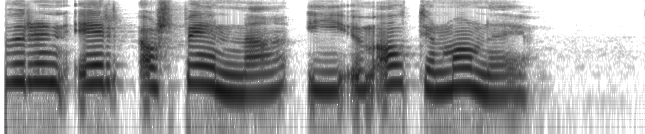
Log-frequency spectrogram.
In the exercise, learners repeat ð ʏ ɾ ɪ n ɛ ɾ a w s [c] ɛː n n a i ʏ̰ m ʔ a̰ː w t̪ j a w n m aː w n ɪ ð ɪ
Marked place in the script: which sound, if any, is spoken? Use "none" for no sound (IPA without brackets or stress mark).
p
